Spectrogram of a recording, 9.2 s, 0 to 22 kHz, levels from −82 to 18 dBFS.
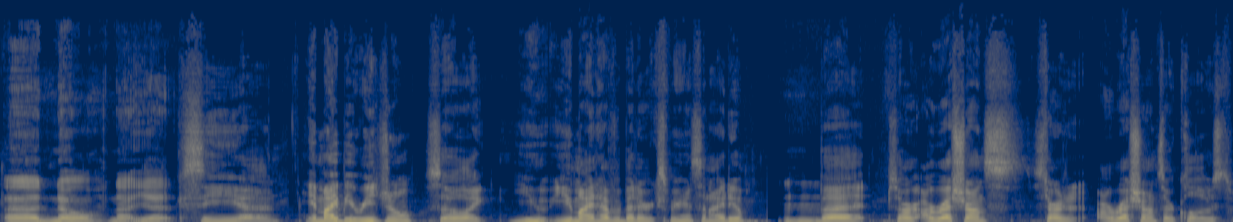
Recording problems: none

